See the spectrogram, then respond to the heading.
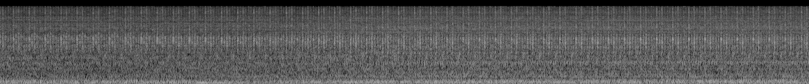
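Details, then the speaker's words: Mercedes W124 boxer engine after cylinder head refit, a while after first start; fast, light ticking of about three per second over a steady idle fades as the hydraulic adjusters fill with oil, and the white exhaust smoke is gone. "Setelah beberapa saat kemudian, mesin yang tadinya terdengar kasar perlahan-lahan mulai terdengar berkurang. Itu dikarenakan adjusternya sudah mulai terisi dengan oli."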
